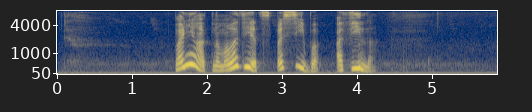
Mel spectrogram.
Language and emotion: Russian, positive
